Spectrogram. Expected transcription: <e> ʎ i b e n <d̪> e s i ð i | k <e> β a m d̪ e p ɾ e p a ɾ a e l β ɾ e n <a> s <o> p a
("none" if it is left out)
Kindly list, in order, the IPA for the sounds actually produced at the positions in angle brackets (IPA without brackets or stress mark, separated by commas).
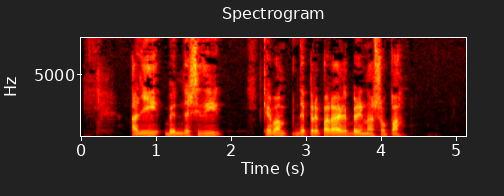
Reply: a, d̪, e, a, o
